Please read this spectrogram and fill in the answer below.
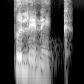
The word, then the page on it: pollinic: Indian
